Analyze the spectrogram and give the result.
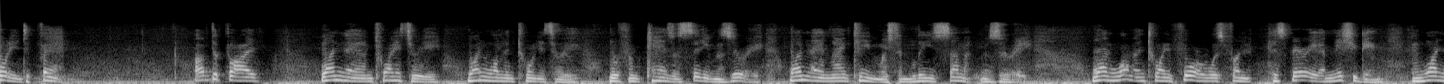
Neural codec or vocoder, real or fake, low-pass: codec, 44.1 kHz, 2.6 kbps, DAC; fake; 7.2 kHz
